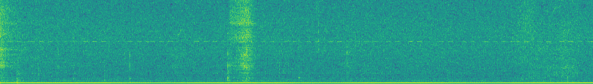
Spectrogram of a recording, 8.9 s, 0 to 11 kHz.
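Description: A Thomas T3 ceiling fan motor running at low speed gives off a steady, close, tonal hum with faint overtones, unbroken for the whole stretch apart from one brief soft rustle.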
